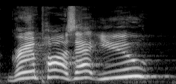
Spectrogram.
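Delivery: high, loud Southern drawl, stretched out. Retold or imitated. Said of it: "a younger voice with kind of a".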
